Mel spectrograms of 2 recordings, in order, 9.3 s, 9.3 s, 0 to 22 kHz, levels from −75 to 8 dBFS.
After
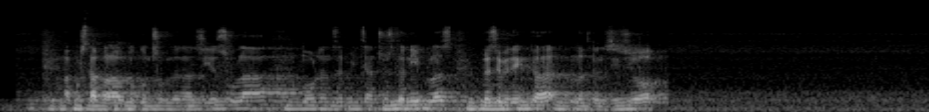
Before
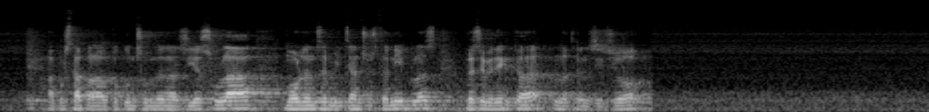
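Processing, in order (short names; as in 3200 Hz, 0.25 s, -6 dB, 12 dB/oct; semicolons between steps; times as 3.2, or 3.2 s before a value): low shelf 380 Hz +3 dB; 1.31–3.82 compressor 6:1, threshold -19 dBFS, peak gain reduction 11.5 dB; bands offset in time lows, highs 0.16 s, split 320 Hz; gain -5.5 dB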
